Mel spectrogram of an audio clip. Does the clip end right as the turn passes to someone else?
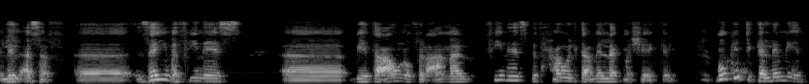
No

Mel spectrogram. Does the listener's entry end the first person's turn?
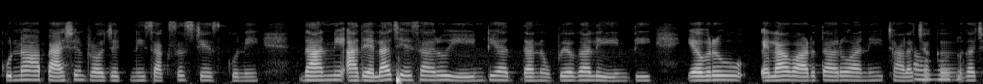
No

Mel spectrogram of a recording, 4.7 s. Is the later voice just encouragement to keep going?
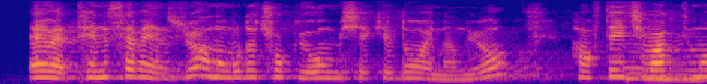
Yes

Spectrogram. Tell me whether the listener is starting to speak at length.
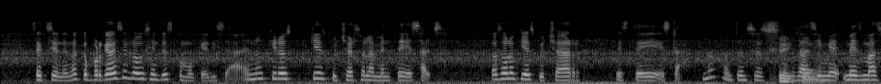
No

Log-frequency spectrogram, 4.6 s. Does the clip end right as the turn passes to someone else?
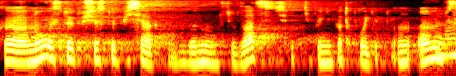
No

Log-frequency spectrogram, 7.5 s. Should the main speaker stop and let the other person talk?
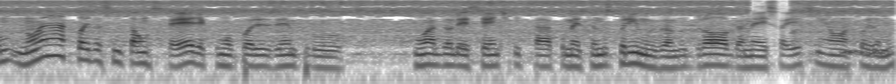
Yes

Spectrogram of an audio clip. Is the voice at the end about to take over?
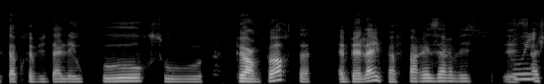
Yes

